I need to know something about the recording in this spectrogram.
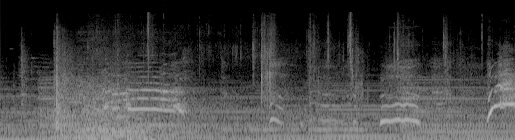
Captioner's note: screaming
